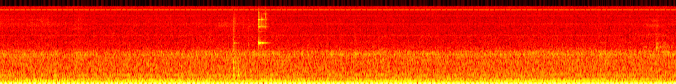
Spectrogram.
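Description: Steady low background hum from a running machine, with one small click about three seconds in.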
